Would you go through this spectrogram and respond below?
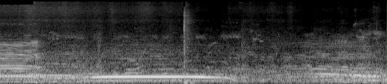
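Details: Sahiwal bull calves at Ambari haat, Parbatipur upazila, Dinajpur, Bangladesh, on 9 February 2026: a brief low call followed by a sustained, level moo lasting over a second, and a fainter rising moo, with bargaining voices around.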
